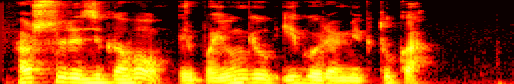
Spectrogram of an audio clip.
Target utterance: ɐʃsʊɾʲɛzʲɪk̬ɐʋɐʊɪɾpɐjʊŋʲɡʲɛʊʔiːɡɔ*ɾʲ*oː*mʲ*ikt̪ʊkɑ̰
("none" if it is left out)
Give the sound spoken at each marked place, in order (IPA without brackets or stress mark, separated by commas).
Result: ɾʲ, mʲ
